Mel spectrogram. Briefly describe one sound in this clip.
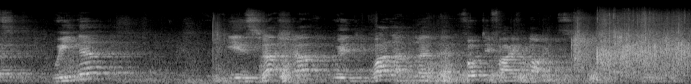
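A man announces with animation through a loudspeaker in a large echoing hall.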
